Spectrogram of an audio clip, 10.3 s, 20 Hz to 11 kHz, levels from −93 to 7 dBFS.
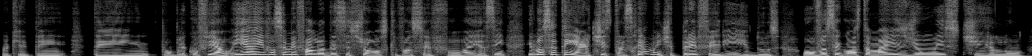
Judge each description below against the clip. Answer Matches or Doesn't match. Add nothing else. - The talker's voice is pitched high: Matches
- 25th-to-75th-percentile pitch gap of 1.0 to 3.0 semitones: Doesn't match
